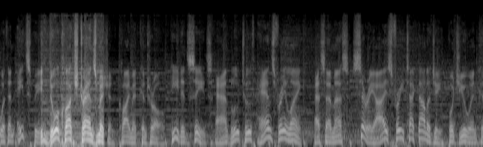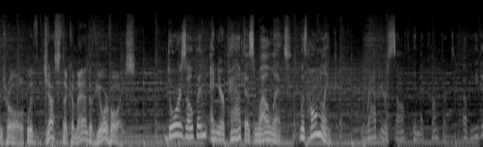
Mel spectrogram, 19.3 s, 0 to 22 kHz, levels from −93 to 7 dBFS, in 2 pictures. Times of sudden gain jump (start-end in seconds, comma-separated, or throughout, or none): 0.81-2.07, 17.44-19.33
